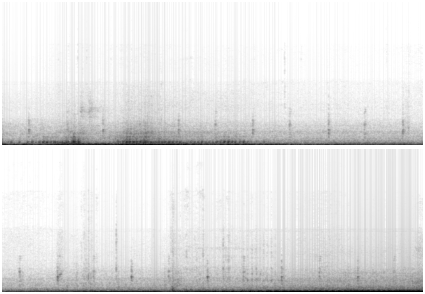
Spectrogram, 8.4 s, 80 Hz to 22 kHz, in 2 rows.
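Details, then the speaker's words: C7 Corvette creeping at low speed, transmission possibly out: deep uneven rumble with clatter, easing into a rising engine note as speed builds; earlier it shook badly and nearly stalled, now better; cause unconfirmed. "it was about to shut off so I'm not gonna do that because I don't want the car to shut off but it is definitely doing better than what it was doing the very first time that I you know try to test the situation"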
